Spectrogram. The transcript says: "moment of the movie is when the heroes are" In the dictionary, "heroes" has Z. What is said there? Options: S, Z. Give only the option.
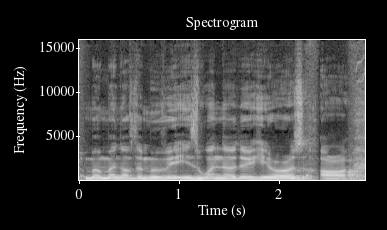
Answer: Z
